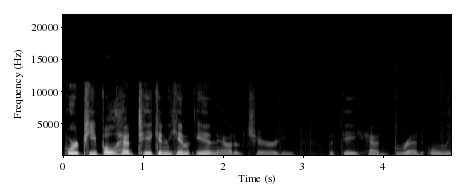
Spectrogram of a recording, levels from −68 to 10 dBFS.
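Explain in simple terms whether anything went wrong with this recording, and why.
From about 1.69 s to 4.81 s, the voice and the room noise behind it slowly swell louder together, as if someone were gently turning up a volume knob. This is automatic gain rising. Around one and a half seconds in, the talker moved away and the voice at the microphone dropped sharply. The system's automatic level control heard the quieter input and spent roughly three seconds raising its gain to compensate, lifting the background along with the voice.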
